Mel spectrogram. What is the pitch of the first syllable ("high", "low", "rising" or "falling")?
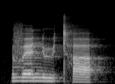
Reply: high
